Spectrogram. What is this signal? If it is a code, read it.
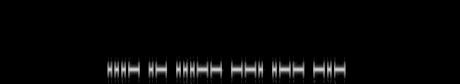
Morse code, heard as a keyed tone, about 36 wpm, 700 Hz. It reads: VA3GWK
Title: DXCC-100 Call Signs - 6 Characters - 35wpm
